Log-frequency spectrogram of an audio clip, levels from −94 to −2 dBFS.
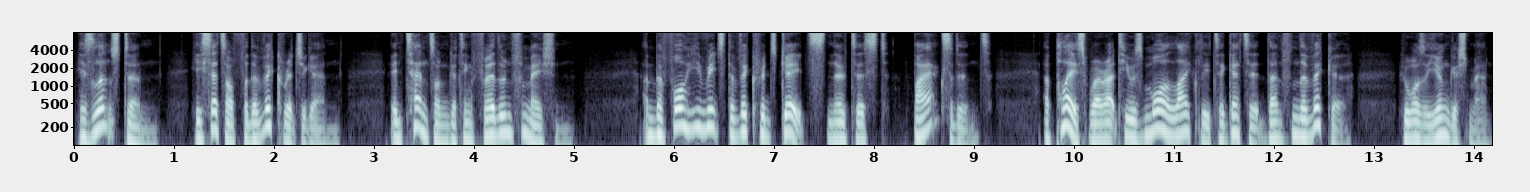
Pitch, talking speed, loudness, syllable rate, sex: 130 Hz, 185 wpm, -18 LUFS, 6.3 syllables/s, male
